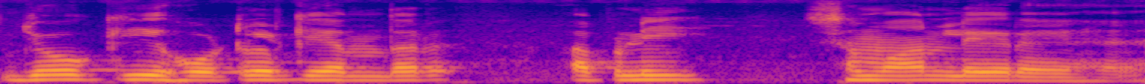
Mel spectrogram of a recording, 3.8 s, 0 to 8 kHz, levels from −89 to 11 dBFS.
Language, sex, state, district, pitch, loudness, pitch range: Hindi, male, Punjab, Fazilka, 155 Hz, -15 LUFS, 150-160 Hz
